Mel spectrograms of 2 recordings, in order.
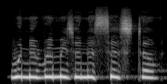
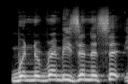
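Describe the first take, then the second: First: It is mumbled in a high falsetto voice. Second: It is said in a normal chest voice. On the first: "He writes in falsetto" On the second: "He doesn't do that"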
